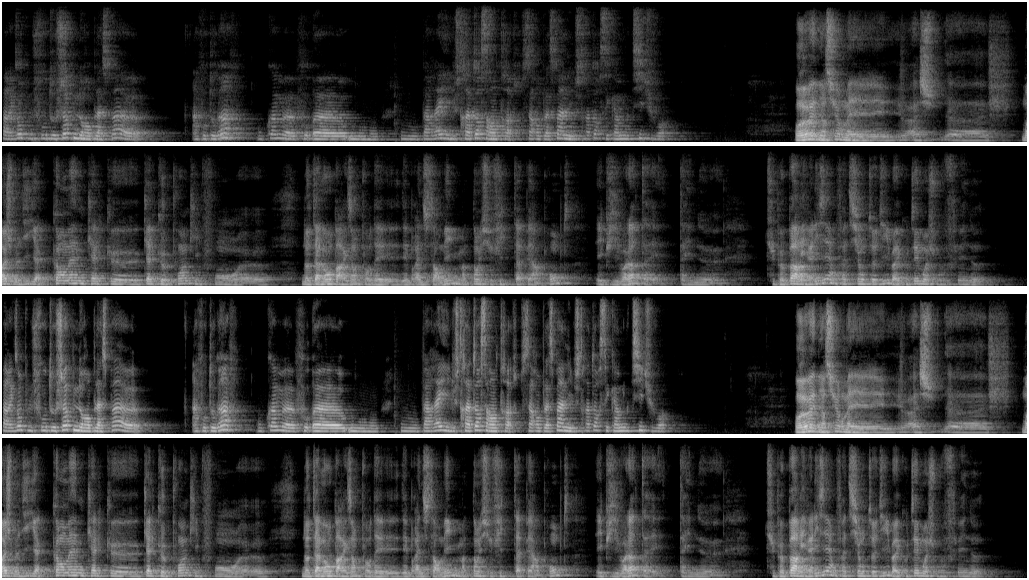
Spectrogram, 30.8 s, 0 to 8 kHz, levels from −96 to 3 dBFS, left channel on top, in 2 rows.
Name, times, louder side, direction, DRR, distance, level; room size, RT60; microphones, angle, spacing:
voice 1, 0.0-2.1 2.8-3.5 3.8-5.6 6.0-10.0, right 8 dB, 70° right, 14 dB, 0.3 m, -28 dB
voice 2, 11.9-23.8 24.3-26.2 26.8-30.1, right 2 dB, 25° right, 6 dB, 0.6 m, -30 dB
11.0 x 6.7 x 3.1 m, 0.89 s
head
